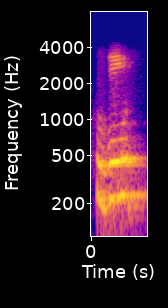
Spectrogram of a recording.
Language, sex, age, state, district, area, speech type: Urdu, female, 30-45, Uttar Pradesh, Lucknow, rural, conversation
